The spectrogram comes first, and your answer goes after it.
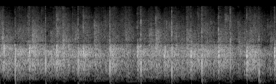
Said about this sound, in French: Ouais, on peut l'applaudir déjà.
